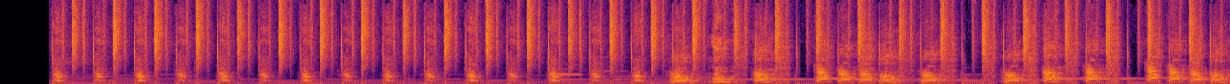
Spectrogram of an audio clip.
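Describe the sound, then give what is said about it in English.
A steady, rapid run of barks and yips from Harris, the shop dog, sounds loud over a rhythmic musical backing, with higher whining, whimper-like notes woven in toward the end. No one speaks. “It's in honor of Jeff and the shop dog, Harris.”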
